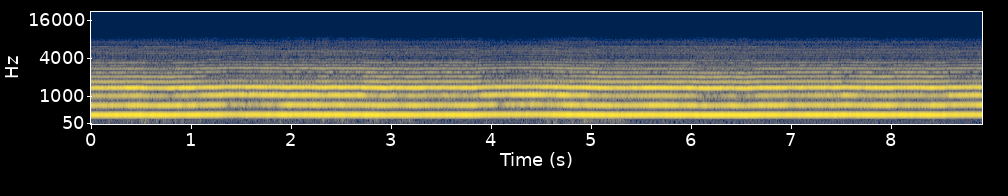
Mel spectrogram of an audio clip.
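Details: Older Federal Signal Model 2 siren (old CD box), Princeton NE, alert test: steady mid-pitched tone holds low and wavers instead of reaching full pitch; owner suspects worn brushes.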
